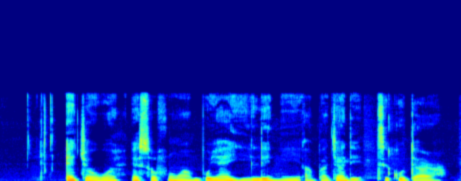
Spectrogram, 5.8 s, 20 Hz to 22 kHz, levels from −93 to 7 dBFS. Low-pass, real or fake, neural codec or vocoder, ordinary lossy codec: none; real; none; none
